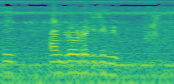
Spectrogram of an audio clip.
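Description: Insects (crickets) keeping up a steady high-pitched drone, with a man's voice speaking briefly in the middle.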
